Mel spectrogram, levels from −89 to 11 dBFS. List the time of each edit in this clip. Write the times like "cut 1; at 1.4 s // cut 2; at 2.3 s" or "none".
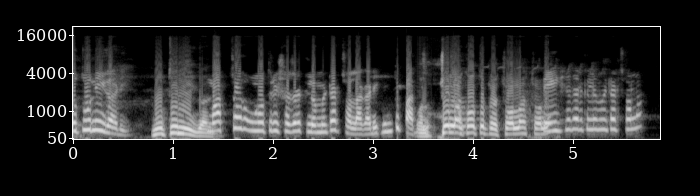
cut 1; at 3.4 s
